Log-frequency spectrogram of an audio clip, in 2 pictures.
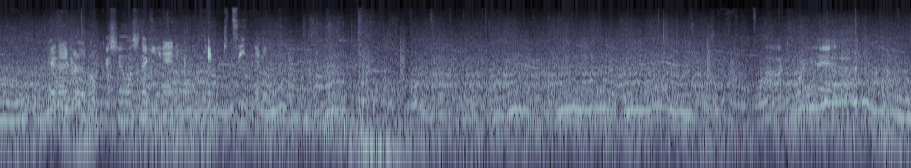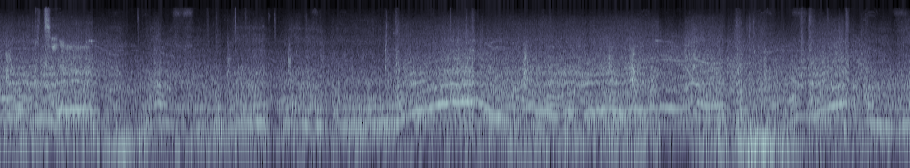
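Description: Tyres crunch and skid over loose dirt.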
